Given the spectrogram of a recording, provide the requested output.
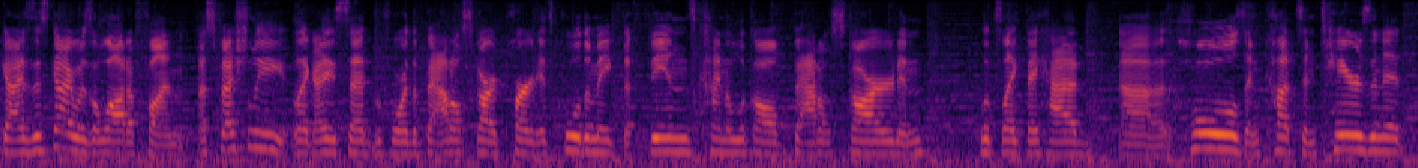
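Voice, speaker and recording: Raspy-voiced woman with a sore throat. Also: on the low side, bright, forceful tone. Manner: chatty, upbeat, rambling with fillers and small laughs. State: sore throat, raspy and deeper than usual. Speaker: art channel host. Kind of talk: casual voice-over narration of a drawing timelapse.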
